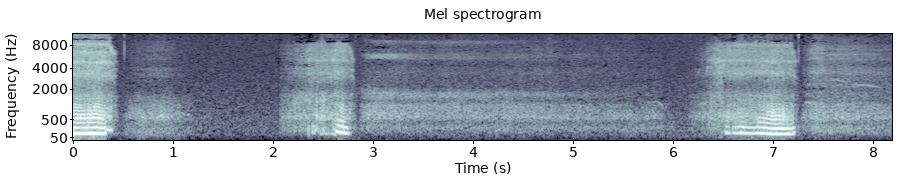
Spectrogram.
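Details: A sleeping dog snoring: three loud, rasping breaths with harsh layered tones come about every three seconds, separated by quiet stretches of softer wheezy breathing.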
